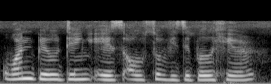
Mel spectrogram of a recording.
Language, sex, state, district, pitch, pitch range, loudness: English, female, Arunachal Pradesh, Lower Dibang Valley, 225 Hz, 205-235 Hz, -15 LUFS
